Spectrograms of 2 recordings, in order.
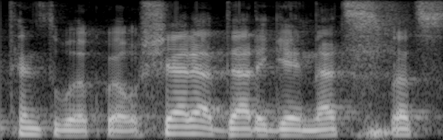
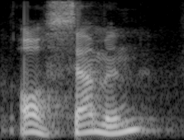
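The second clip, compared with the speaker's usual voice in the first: higher-pitched dawning recognition; acted realisation; 6 semitones higher, slower than usual. Replaying finally understanding partner's word, high realisation. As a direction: let the penny drop, pitched up. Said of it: "I go".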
